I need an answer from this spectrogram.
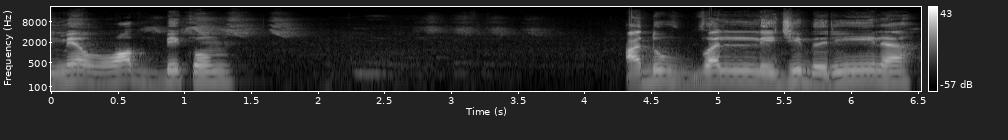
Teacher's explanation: ادغام بلا غنہ ہے جو لام اور را میں ہوتا ہے, جس میں بالکل بھی غنہ نہیں ہوگا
